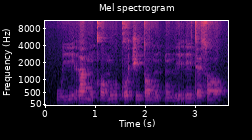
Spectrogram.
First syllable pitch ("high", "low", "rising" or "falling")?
rising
